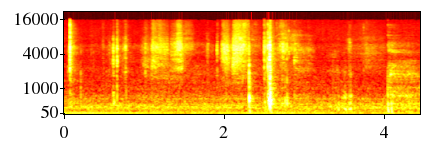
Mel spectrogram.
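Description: Tarot cards being handled and laid down on a cloth-covered table: soft swishes of card against card and several light taps.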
